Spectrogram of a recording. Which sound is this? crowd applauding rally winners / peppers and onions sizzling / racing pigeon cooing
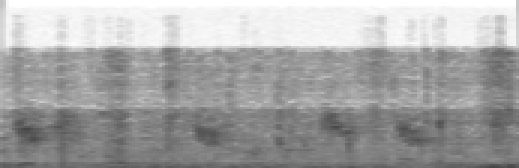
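racing pigeon cooing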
